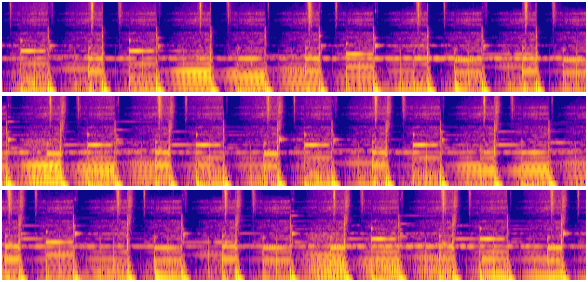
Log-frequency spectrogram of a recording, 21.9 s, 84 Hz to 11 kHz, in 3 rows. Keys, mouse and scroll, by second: 2.0-4.1 scroll up 1, 4.1 scroll down 1, 5.1 double click, 8.6-9.5 scroll down 1, 9.5 double click, 10.7 scroll up 1, 15.2 scroll down 1, 17.3-21.9 scroll up 1.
